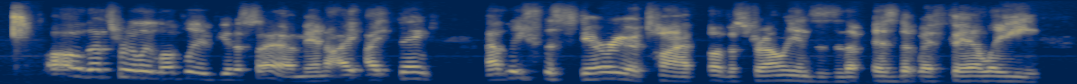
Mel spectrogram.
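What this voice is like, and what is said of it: Thick Australian accent. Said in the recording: “I actually don't really enjoy the Australian accent, and mine being so thick”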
